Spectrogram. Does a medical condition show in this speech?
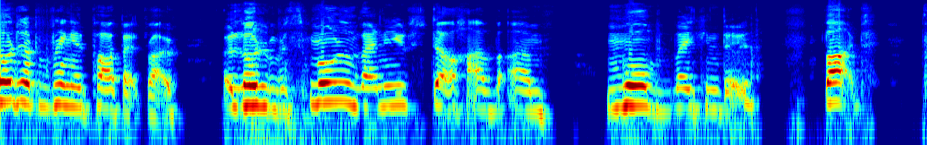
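Yes: cerebral palsy.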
